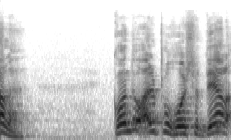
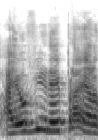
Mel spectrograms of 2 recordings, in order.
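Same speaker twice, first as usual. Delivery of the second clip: ordinary talk, nothing marked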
